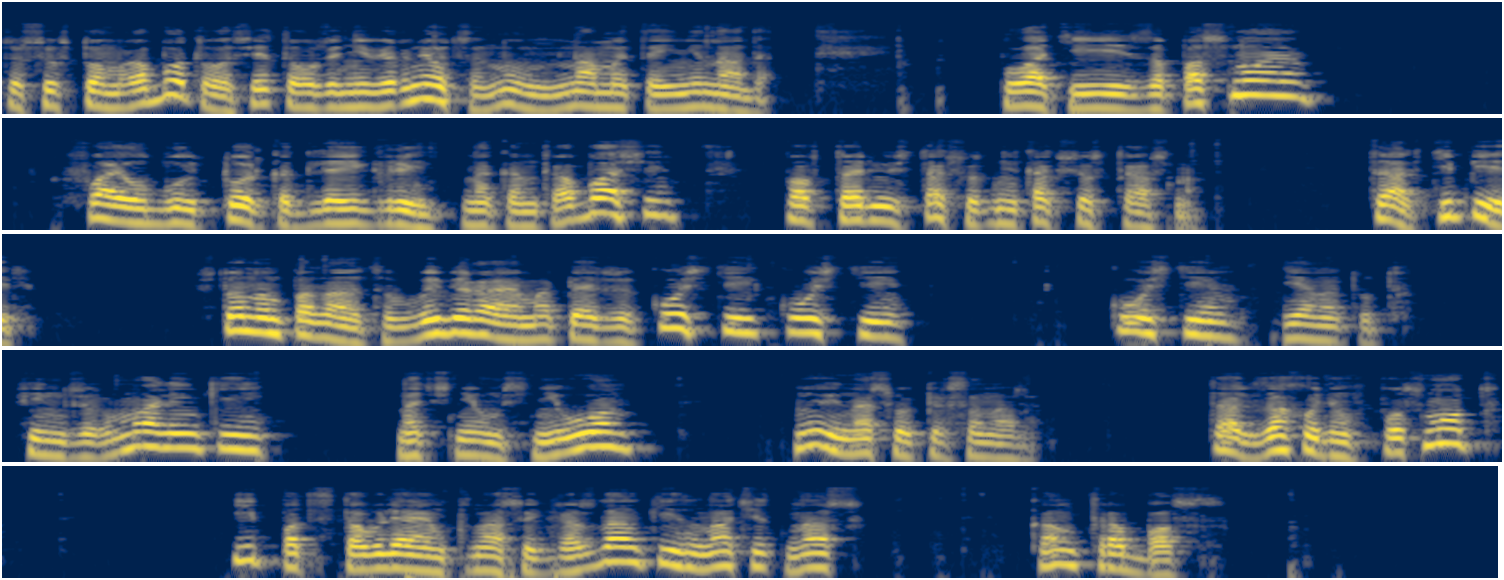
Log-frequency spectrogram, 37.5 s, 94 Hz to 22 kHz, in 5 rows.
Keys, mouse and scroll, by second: 2.1-3.8 drag, 9.7-10.7 middle drag, 13.6-14.9 drag, 16.6 click, 18.9 click, 23.1 click, 27.5-29.3 drag, 31.1 click, 32.5 g, 34.6 click, 35.0-36.1 middle drag, 36.6-37.4 middle drag.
